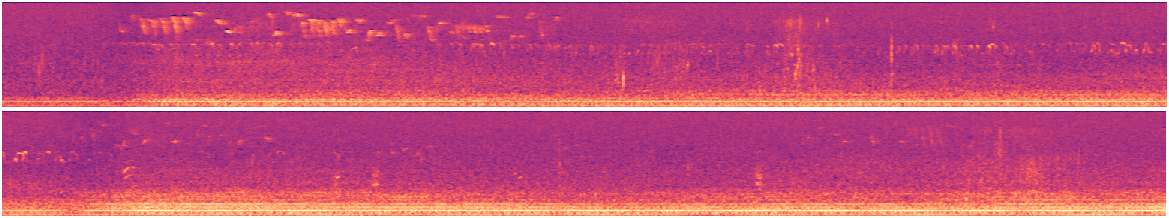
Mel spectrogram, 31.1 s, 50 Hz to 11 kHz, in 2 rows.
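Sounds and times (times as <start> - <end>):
ship engine drone: 0.0 - 31.0.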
